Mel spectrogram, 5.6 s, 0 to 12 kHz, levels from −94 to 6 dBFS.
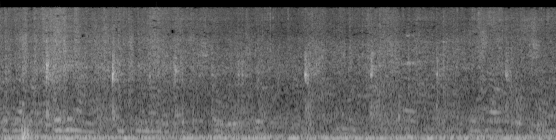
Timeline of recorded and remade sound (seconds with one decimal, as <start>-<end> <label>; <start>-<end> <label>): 0.0-5.6 recorded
